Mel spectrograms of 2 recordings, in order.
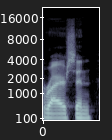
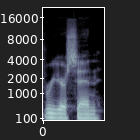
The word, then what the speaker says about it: Ryerson: I think we got the correction that it's not Ryerson, it's Ryerson, unless you just want to be American about it.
